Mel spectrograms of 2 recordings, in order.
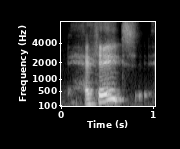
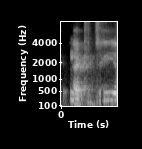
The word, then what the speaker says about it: Hecate: My divine parent is, how do you say, Hecate? Hecate, I think.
